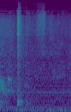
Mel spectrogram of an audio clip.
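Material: Bread.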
